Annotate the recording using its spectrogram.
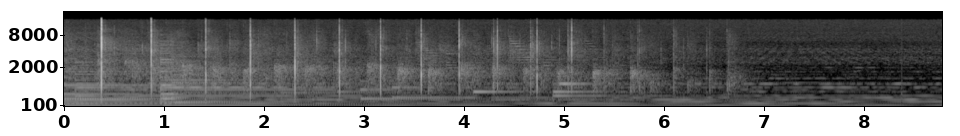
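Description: Keyboard holding soft sustained chords that slowly fade out, with hand claps about twice a second that grow fainter and stop near the end.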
